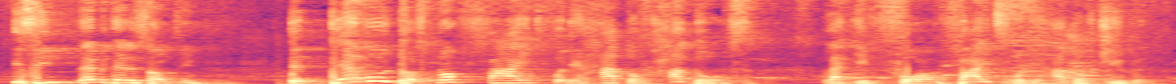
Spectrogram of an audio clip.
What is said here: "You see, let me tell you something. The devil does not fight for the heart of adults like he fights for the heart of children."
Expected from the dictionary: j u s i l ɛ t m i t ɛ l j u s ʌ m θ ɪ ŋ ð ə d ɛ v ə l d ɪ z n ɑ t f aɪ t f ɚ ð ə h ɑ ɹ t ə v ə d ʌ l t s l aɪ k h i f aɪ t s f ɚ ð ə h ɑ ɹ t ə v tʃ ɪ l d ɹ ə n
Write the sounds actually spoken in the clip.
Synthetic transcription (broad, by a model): j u s i l ɛ t m i t ɛ l j u s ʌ m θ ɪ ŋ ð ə d ɛ v ə l d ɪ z n ɑ t f aɪ t f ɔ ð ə h ɑ t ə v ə d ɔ l t s l aɪ k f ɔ f aɪ t s f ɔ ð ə h ɑ t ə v tʃ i l d ɹ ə n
